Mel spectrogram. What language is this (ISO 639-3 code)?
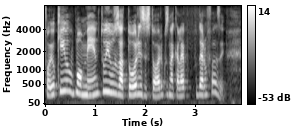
por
